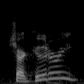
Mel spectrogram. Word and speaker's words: charcuterie: see it in chat chartuteri charcuterie charcuterie yeah that's how you say it kyle doesn't have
